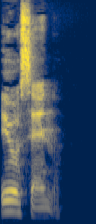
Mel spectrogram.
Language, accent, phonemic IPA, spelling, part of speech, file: French, France, /e.ɔ.sɛn/, éocène, adjective, LL-Q150 (fra)-éocène.wav
- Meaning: Eocene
